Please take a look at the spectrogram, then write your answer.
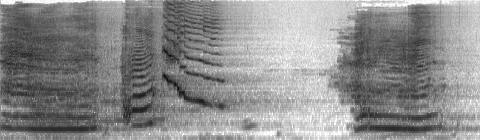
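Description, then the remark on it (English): Strained, drawn-out moaning from a person working under a car jacked up on stands, eerily whale-like: a long sustained groan, then a high cry sliding downward, a brief silence, and another wavering moan. “They must have seen the car jacked up on stands, and what drew them close were the extraterrestrial wildebeest whale moaning sounds coming from under the car.”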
